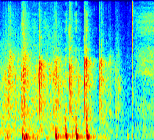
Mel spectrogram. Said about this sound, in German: Guck, die alle zusammen hier klatschen.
